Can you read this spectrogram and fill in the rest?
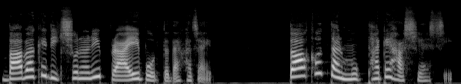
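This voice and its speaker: A woman's voice: high voice, sing-song, moderate pace, pushed and bright, dry recording, clean studio sound. A woman reading a novel aloud as an audiobook narrator in a scripted storytelling style.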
